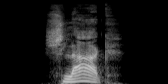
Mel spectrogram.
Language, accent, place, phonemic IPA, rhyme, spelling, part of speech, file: German, Germany, Berlin, /ʃlaːk/, -aːk, schlag, verb, De-schlag.ogg
- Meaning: singular imperative of schlagen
